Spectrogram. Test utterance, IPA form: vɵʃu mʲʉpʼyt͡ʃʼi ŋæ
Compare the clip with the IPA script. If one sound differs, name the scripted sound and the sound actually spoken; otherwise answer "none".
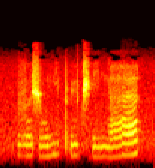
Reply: none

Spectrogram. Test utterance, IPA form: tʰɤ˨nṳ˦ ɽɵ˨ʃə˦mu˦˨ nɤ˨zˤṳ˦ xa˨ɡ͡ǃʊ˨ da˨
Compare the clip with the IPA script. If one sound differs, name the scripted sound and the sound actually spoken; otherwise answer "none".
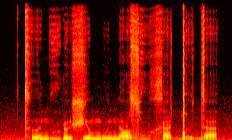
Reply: ʊ˨ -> ɵ˨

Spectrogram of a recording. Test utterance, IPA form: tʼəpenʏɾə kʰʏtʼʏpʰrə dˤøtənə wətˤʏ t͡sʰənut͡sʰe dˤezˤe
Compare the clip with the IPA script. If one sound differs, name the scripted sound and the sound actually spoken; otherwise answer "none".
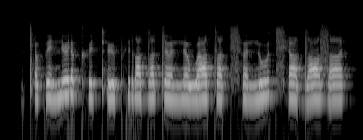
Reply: ø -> ə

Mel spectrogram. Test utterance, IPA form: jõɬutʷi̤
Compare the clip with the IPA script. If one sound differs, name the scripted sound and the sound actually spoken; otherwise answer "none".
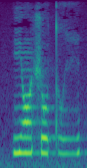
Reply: ɬ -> ʃ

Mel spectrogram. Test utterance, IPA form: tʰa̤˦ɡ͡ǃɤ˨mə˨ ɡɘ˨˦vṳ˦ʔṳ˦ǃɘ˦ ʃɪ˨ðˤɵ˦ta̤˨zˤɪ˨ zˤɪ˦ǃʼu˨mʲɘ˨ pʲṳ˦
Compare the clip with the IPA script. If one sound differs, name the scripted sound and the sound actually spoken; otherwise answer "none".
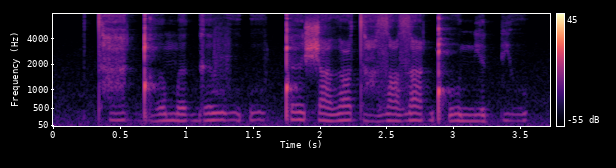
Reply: none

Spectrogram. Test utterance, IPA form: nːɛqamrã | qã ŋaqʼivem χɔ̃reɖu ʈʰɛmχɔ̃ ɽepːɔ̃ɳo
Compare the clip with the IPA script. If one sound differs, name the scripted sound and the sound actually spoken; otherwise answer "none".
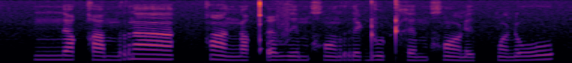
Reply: none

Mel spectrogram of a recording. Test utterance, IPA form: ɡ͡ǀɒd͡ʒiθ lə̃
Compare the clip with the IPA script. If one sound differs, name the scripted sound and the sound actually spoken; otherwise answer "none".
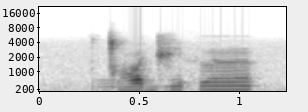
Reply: none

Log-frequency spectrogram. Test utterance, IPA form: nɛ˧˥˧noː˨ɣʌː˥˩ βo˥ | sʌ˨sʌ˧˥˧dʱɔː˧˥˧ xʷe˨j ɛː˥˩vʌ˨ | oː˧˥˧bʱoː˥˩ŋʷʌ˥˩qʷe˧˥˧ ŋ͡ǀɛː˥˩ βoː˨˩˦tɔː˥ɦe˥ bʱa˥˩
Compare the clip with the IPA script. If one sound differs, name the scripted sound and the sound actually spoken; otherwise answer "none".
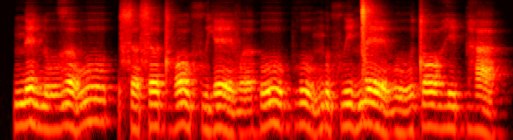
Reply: qʷ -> xʷ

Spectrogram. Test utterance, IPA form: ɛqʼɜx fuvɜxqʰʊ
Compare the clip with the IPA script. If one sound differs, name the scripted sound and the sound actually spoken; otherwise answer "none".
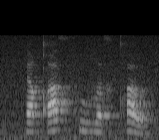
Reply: none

